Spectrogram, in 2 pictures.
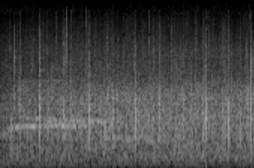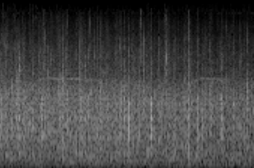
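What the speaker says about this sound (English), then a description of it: "graduates, I would like you to join me in a round of applause for your parents" A graduation audience claps for the parents in a lively, continuous round of applause with distinct individual claps standing out, and a little crowd murmur underneath.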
